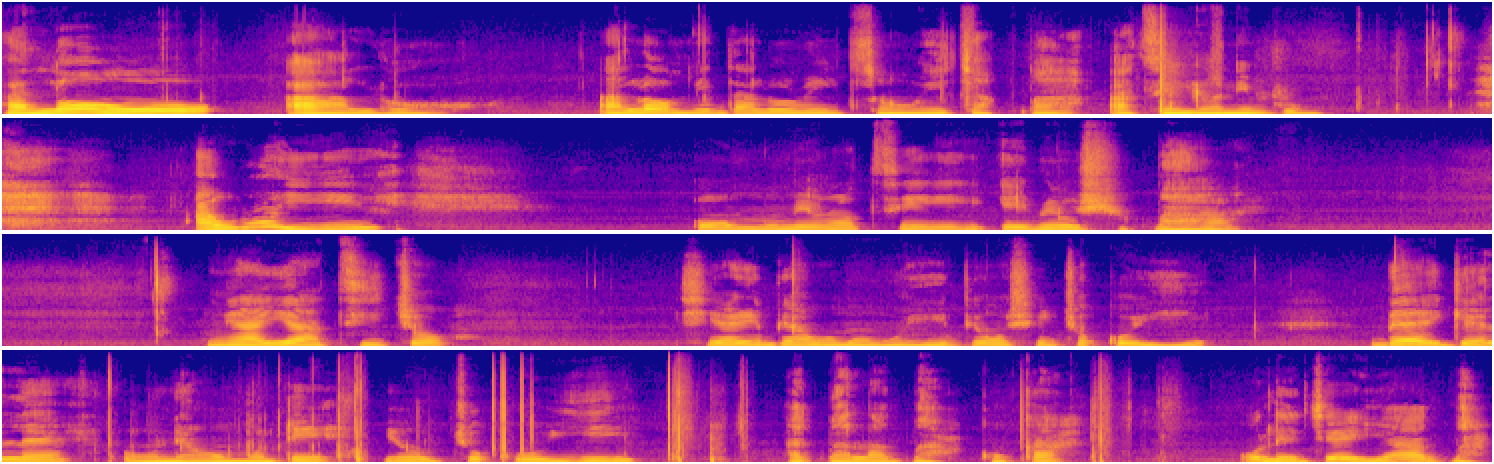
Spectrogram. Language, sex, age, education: Yoruba, female, 30-45, tertiary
